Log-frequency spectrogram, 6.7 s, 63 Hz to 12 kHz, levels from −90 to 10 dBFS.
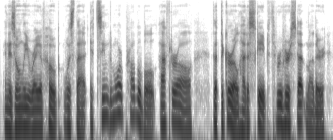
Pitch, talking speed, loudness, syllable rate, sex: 110 Hz, 200 wpm, -17 LUFS, 5.2 syllables/s, male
